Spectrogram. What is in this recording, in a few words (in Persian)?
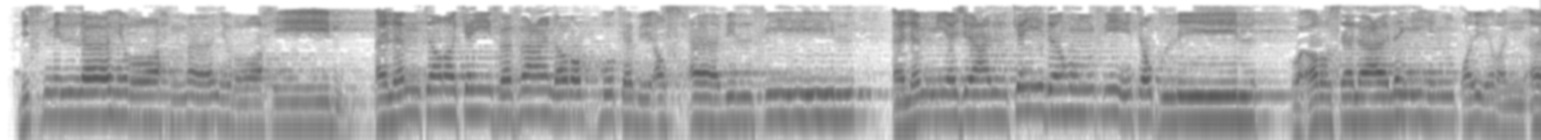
ترتیل سوره فیل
